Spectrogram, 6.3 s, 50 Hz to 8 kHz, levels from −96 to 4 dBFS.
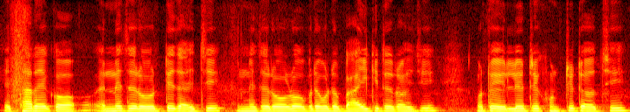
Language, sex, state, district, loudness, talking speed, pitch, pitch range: Odia, male, Odisha, Nuapada, -13 LUFS, 160 wpm, 155 Hz, 150-165 Hz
